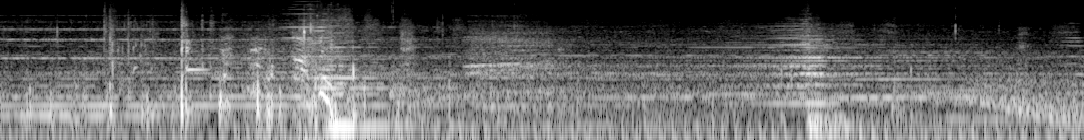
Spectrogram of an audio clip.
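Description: Dark, eerie film score of sustained droning tones. Between about two and three and a half seconds in, there are sharp clicks and a swooping tone that falls steeply in pitch, and a smaller swell follows near the end.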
